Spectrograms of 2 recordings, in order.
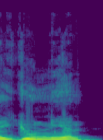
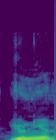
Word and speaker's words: union: UNION, यू का यू पढ़ेंगे, एन का न पढ़ेंगे, आई को छोटी की मात्रा पढ़ेंगे, ओ एन को न पढ़ेंगे, य न पढ़ेंगे, य और न। ठीक है, हो गया यन, तो हो गया यूनियन। ठीक है, यूनियन हो गया।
